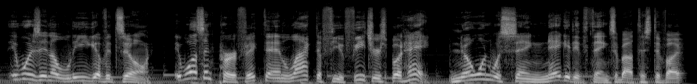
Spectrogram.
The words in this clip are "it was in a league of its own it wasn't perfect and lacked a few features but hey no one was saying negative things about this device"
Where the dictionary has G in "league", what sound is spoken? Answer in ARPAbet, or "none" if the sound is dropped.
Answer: G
